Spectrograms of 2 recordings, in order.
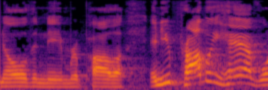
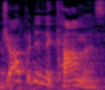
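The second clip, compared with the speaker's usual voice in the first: ordinary delivery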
